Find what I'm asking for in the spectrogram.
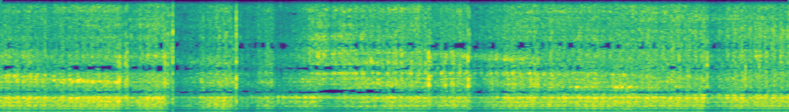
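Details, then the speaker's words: Scroll saw cutting half-inch walnut for a lucet project; blade singing a nice steady note at fairly high speed, no rattle anywhere in the mechanism or arm: normal scroll saw cutting. "blade's singing pretty nice note there it sounds good there's no rattle in it mechanism anywhere"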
